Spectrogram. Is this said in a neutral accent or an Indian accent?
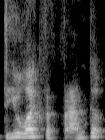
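neutral. It is said in the speaker's own accent.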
